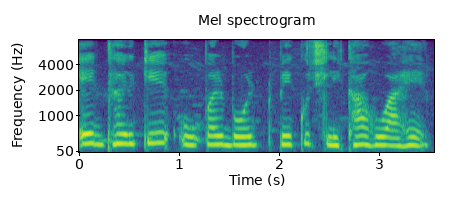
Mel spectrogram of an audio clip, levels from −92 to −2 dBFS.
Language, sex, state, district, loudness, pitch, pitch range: Hindi, female, Assam, Kamrup Metropolitan, -15 LUFS, 230 Hz, 220-250 Hz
